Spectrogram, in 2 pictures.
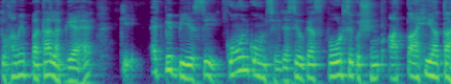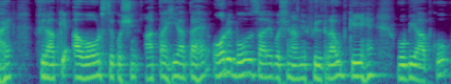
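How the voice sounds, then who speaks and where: A man's voice: a little high, normal speed, darkish tone. A man working through exam questions as a teacher in an unscripted lesson, chatty, repeating key answers and addressing viewers directly.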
